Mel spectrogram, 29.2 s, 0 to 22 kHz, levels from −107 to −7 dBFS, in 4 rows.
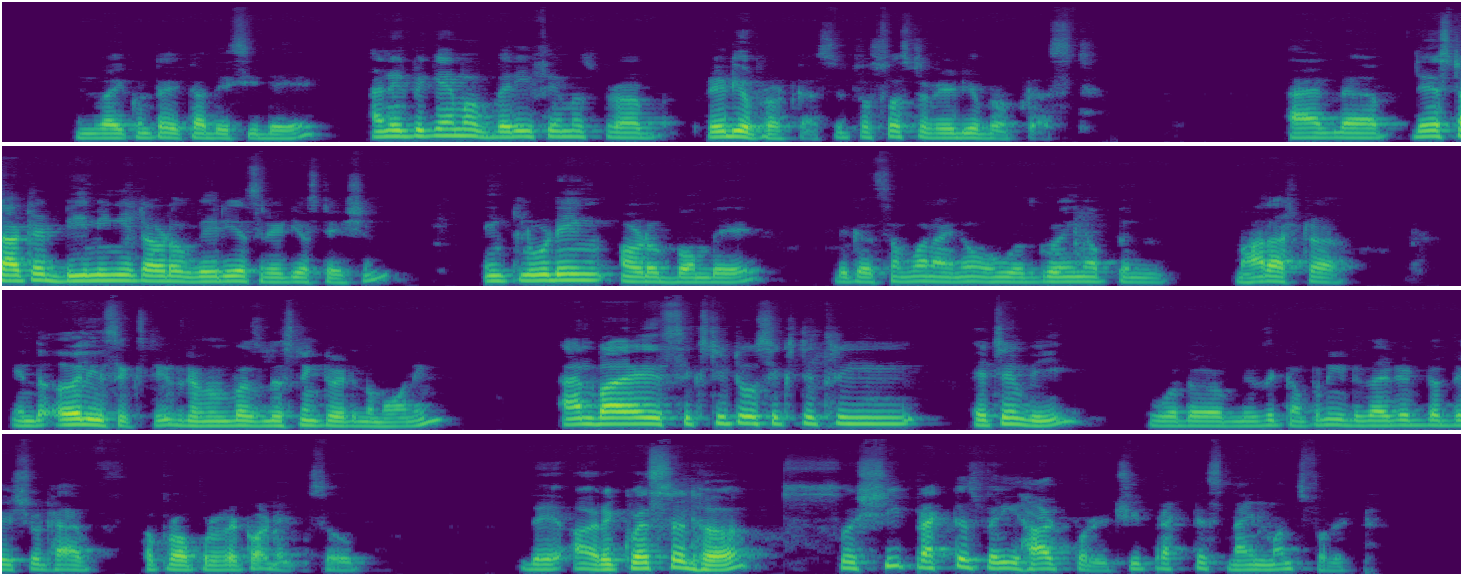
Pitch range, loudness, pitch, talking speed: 130-170 Hz, -32 LUFS, 145 Hz, 180 wpm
